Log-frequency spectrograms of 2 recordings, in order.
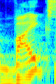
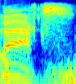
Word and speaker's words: VIX: we're talking about here Vikes am I saying that correctly you're you're totally mispronouncing it VX oh VX okay I'm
